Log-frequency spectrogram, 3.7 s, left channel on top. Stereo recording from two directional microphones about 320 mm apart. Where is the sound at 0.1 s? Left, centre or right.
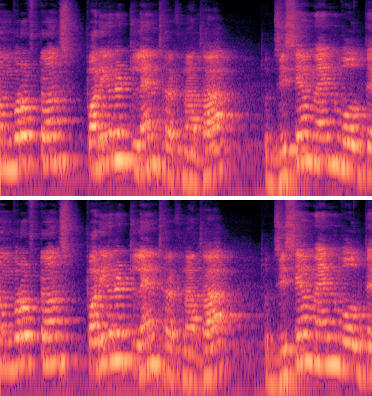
Centre.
